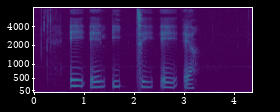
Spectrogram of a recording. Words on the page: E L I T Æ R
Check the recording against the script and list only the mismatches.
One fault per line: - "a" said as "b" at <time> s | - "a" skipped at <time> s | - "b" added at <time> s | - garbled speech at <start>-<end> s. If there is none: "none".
none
